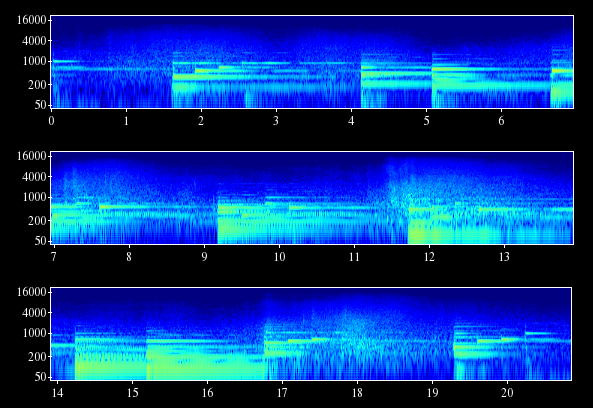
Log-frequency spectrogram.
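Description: Slow, gentle piano music, a new chord struck every couple of seconds and left to ring out. Beneath it, the wash of surf on a beach swells and fades a few times.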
